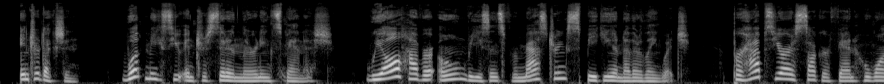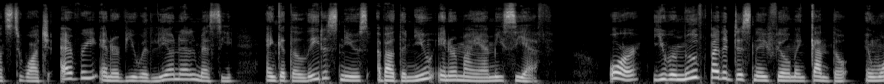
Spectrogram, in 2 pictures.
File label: english american audiobooks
